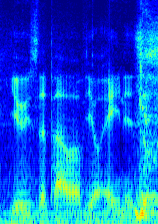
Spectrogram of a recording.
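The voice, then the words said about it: Imitates Palpatine's voice. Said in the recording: “in his Palpatine voice”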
